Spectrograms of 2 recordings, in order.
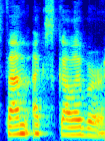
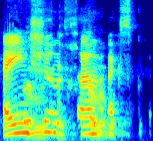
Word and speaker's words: Femme Excalibur: Yes, Femme Excalibur. Yes. Femme Excalibur.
